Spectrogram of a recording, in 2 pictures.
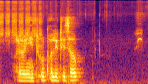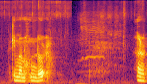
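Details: Barbari goats on a goat farm in Assam, India, bleating in loud wavering harmonic cries, two long bleats around half a second to a second and a half each, then a short one at the end, with a faint whine between.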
